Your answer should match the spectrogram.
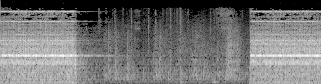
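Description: A telephone rings on a desk in a dim office: a loud, steady burst of ringing, a quieter pause, then a second loud burst of ringing.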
